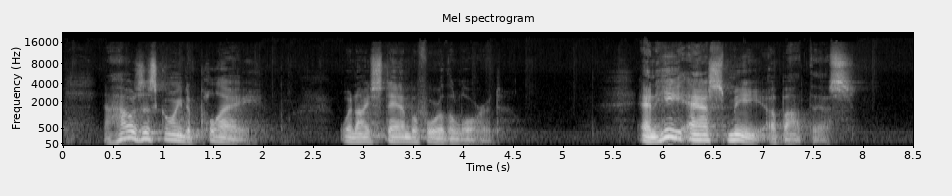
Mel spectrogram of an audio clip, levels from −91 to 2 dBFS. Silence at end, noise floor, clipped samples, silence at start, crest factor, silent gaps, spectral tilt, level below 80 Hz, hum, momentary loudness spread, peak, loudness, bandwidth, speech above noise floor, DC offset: 0.6 s; -67 dBFS; under 0.1%; 0.4 s; 20 dB; none; -5.5 dB/octave; -62 dBFS; none; 16 LU; -8 dBFS; -26 LUFS; 16 kHz; 42 dB; under 0.1%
